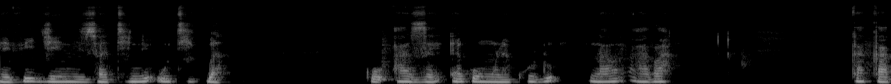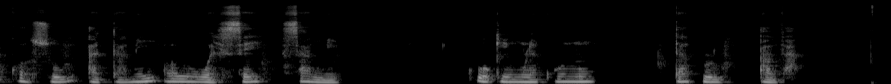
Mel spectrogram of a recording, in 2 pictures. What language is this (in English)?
Ikposo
